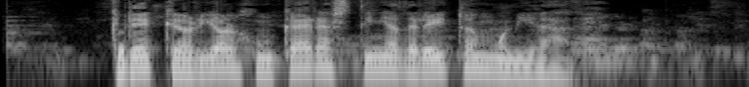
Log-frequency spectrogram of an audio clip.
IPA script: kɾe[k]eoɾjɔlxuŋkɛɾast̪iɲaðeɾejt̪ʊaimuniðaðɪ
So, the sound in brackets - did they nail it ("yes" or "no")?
yes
